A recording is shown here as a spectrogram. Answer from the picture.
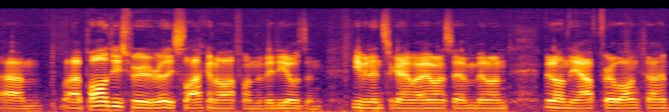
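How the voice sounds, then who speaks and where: Very fast and flat in intonation, a man with a Canadian accent speaks at a fairly low pitch in a bright, sharp tone, the sound dry with no echo over light background noise. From Canadian Prairies. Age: 20s. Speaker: YouTuber. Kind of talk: casual vlog.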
